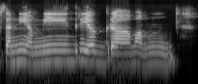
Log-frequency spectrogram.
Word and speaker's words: ಸನ್ನಿಯಮೇಂದ್ರಿಯಗ್ರಾಮಂ: ಒಂದೇ ಪದನು ಮಾಡಬಹುದು ಸನ್ನಿಯಮೇಂದ್ರಿಯಗ್ರಾಮಂ ಬಟ್ ಅಲ್ಲಿ ಮೇ ಇದೆಯಲ್ಲ ಎಳಿಬೇಕು ಸನ್ನಿಯಮೇಂದ್ರಿಯಗ್ರಾಮಂ ಸರ್ವತ್ರಸಮಬುದ್ಧಯ ಇದು ಹಾಗೆ ಬರುತ್ತೆ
